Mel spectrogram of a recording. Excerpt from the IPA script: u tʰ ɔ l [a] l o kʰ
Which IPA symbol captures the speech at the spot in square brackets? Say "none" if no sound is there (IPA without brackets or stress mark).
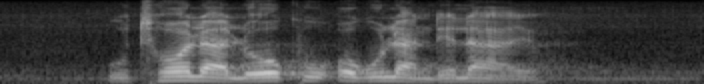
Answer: a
